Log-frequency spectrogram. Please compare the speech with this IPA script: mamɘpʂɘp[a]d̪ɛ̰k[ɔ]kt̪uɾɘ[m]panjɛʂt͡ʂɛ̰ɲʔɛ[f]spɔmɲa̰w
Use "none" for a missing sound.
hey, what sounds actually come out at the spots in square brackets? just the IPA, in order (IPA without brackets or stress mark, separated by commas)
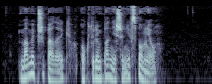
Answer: a, ɔ, m, f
